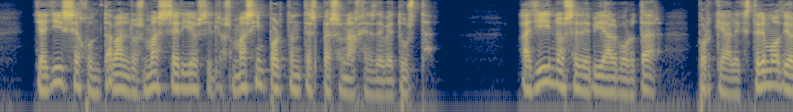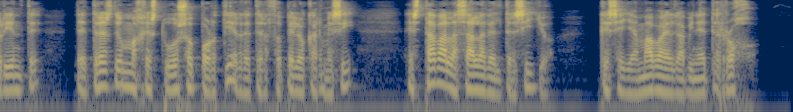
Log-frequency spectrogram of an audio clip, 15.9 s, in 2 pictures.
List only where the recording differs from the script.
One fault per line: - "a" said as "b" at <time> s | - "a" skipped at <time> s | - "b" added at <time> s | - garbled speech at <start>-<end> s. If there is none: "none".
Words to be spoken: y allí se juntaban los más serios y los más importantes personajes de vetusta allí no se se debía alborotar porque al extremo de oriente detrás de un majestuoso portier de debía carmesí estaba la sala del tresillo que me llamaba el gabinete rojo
- "se" skipped at 5.8 s
- "debía" said as "terciopelo" at 10.5 s
- "me" said as "se" at 14.1 s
